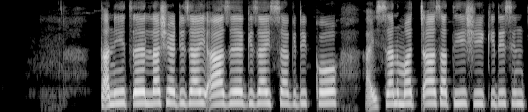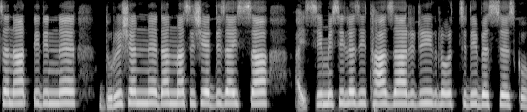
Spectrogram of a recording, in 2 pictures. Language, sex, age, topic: Gamo, female, 36-49, government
